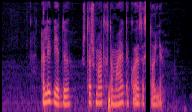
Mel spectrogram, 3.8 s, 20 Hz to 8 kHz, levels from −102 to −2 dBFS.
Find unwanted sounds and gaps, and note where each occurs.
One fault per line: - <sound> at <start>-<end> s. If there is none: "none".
- dropout at 2.9-3.0 s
